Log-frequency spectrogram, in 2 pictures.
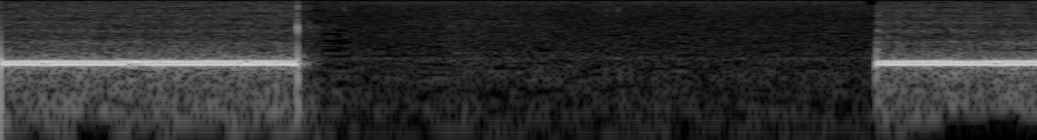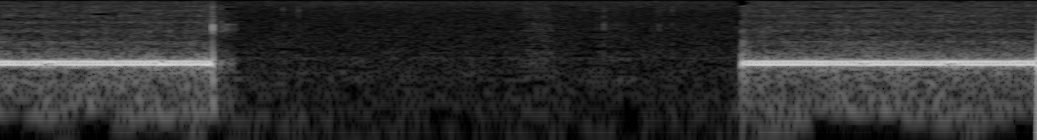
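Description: A telephone ringback tone while dialing a number that is not answering: a steady mid-pitched hum sounds in three bursts of about a second and a half each, separated by longer silent gaps, heard alone over a narrow phone line.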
